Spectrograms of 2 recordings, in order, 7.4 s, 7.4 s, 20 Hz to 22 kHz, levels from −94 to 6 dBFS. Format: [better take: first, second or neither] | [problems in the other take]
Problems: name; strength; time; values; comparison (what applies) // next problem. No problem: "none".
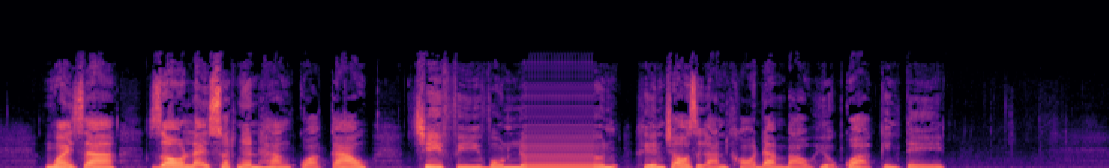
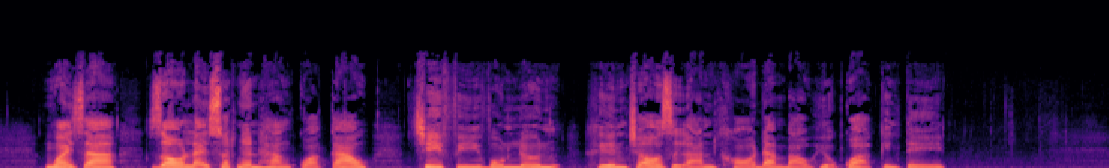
second | audio freezing; at 3.5 s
